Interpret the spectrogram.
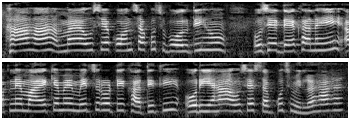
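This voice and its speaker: A woman's voice: extremely high pitch, steady tone, moderate pace, background noise. A woman voicing a nagging village mother-in-law in a cartoon, scolding and taunting her daughter-in-law. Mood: complaining. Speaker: cartoon voice actor. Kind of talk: cartoon moral-story dialogue.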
